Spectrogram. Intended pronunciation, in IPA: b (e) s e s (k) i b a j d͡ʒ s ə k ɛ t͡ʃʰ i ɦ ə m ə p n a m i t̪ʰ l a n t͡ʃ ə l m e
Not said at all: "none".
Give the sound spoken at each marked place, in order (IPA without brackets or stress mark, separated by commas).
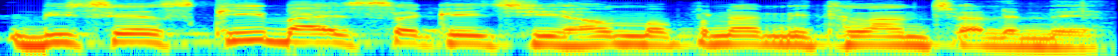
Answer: i, k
